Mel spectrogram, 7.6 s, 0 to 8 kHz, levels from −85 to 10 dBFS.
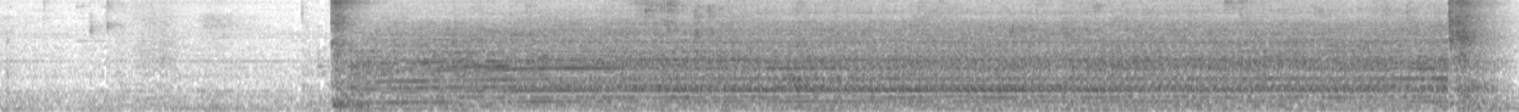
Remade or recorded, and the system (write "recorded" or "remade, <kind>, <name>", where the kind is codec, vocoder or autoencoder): recorded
